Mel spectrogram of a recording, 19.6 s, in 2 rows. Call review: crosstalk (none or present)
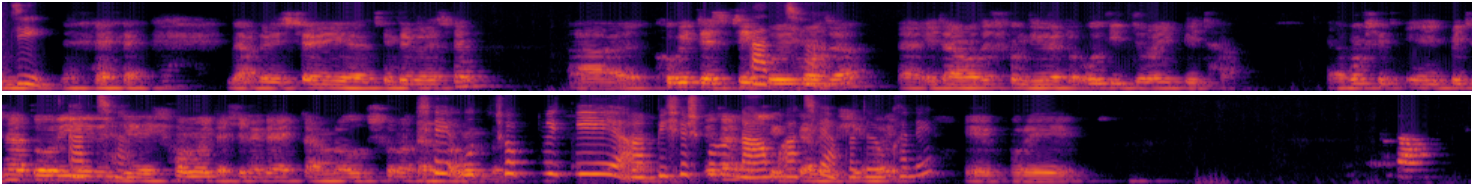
present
